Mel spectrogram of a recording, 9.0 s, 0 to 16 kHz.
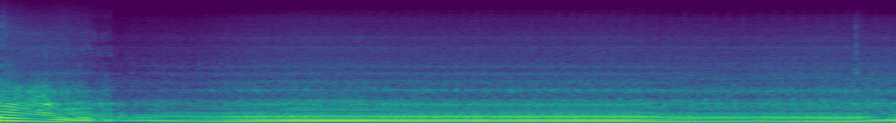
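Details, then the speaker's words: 1997 Honda Accord after exhaust leak fix, new gasket fitted and headers rebolted, warmed up: engine climbs smoothly through a rev and settles into a steady idle with no ticking or puffing from the exhaust joint. "i'll let it warm up and then i'll give you guys a little rev so you guys can hear how it sounds"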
